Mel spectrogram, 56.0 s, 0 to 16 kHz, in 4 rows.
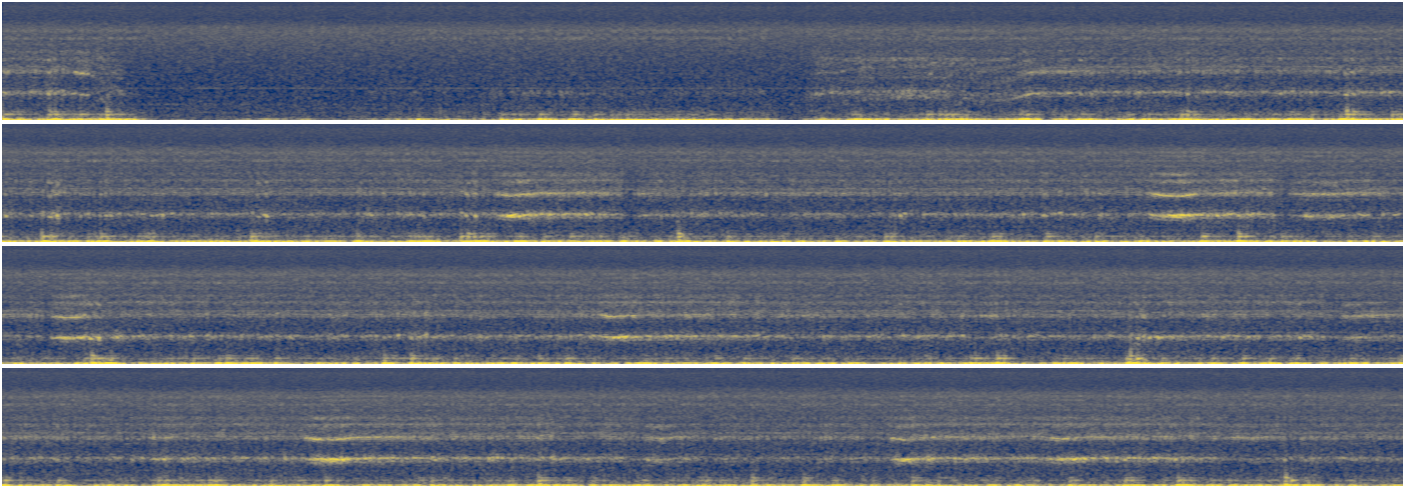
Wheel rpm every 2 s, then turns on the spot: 160, 10, 20, 30, 130, 210, 230, 230, 230, 240, 230, 230, 240, 230, 230, 230, 230, 230, 230, 230, 230, 230, 230, 230, 230, 230, 230, 230.
2-6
